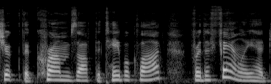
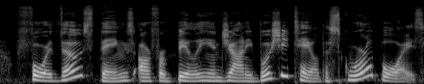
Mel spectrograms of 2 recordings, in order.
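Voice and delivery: plain reading voice

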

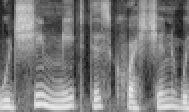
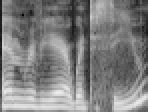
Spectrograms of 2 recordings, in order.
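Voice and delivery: ordinary delivery

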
